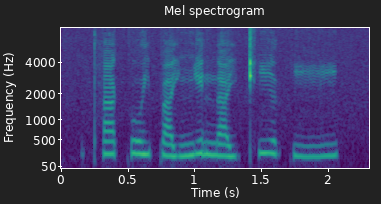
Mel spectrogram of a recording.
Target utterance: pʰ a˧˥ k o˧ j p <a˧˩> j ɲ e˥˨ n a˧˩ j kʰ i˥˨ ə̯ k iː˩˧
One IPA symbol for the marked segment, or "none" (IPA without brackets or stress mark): a˩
